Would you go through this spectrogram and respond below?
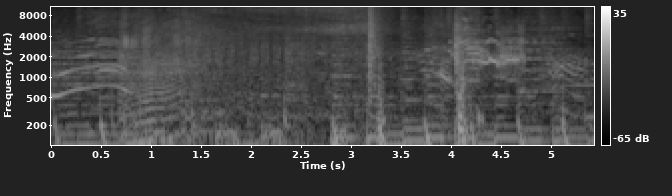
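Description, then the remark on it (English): Cartoonish fart and hissing gas-cloud sound effects as the cartoon character Red, falling, makes a fart gas cloud to land on, bursting over a busy, playful musical score, with a couple of sharper sprays near the end and no talking. “Falling, Red makes a fart gas cloud to land on.”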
